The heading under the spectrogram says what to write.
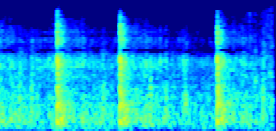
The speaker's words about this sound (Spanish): Es el sonido del avance de las tropas hacia Mosul.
